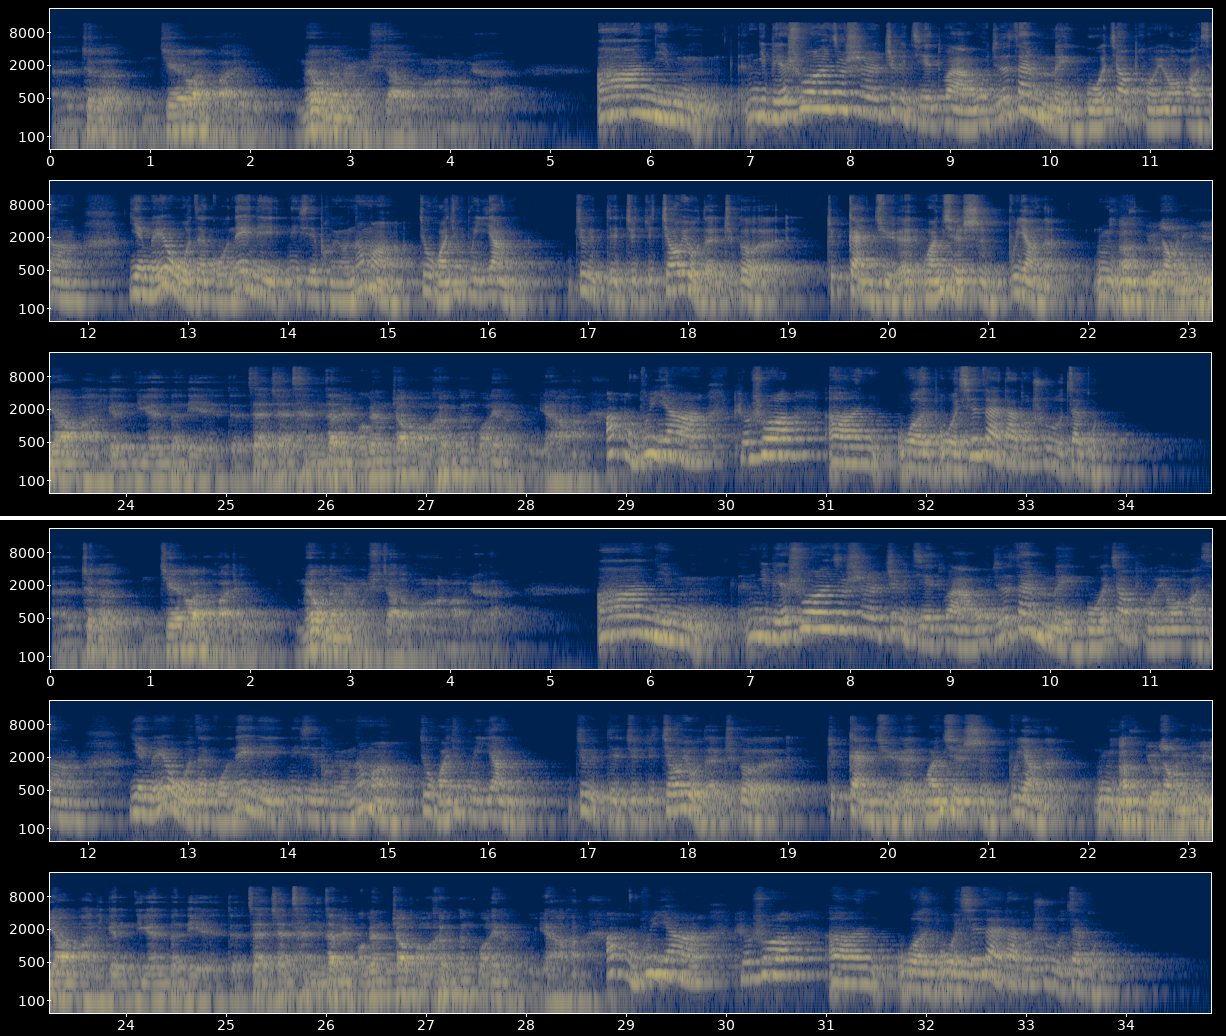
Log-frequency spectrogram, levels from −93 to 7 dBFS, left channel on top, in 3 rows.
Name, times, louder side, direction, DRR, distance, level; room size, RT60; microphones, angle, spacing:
voice 1, 0.0-2.1 2.4-4.5 22.3-28.8, equal, 25° right, -5 dB, 3.6 m, -32 dB
voice 2, 5.5-16.3 16.9-18.9 19.4-21.7 22.1-23.1 28.8-33.7, left 1 dB, 60° left, 4 dB, 1.6 m, -30 dB
11.5 x 9.3 x 4.3 m, 1.1 s
head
